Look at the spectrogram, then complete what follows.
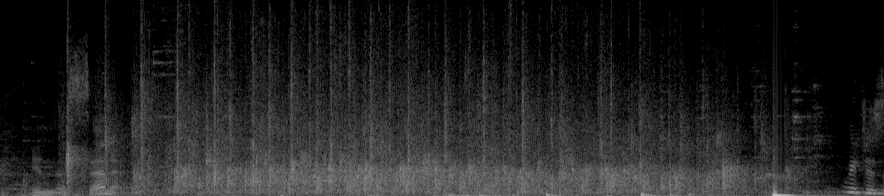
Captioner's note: clapping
